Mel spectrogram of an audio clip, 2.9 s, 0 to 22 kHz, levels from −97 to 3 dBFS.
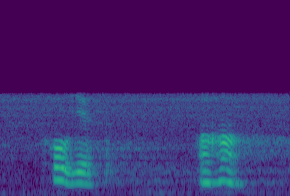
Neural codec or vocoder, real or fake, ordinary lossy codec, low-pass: none; real; none; 3.6 kHz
